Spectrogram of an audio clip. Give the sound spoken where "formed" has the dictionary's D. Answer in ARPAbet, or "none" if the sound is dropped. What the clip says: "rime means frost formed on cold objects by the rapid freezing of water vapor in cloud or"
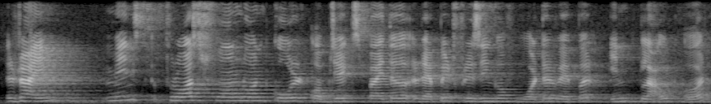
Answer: D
